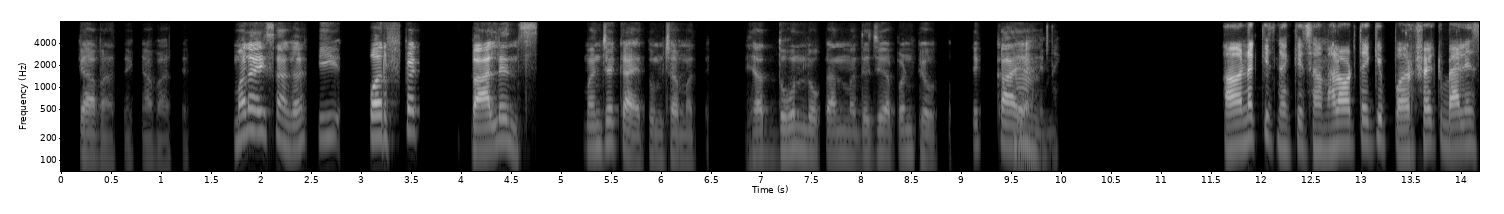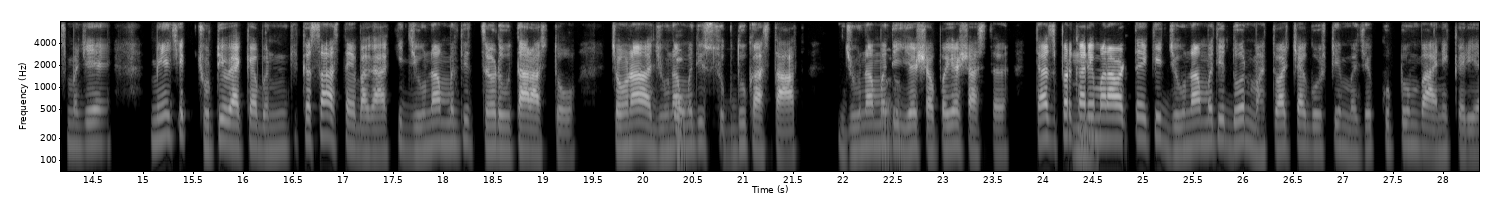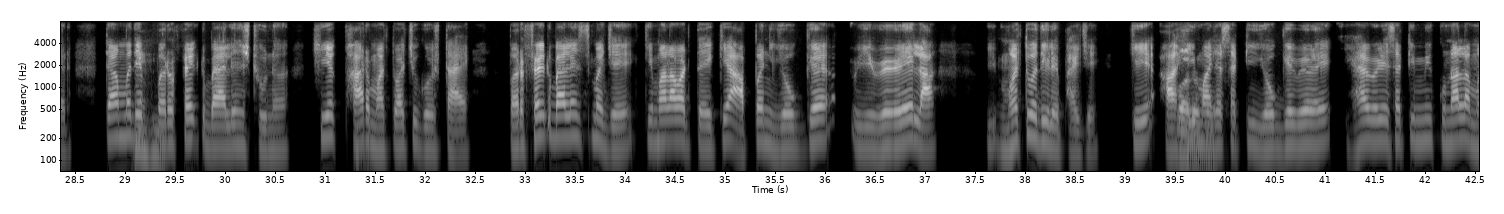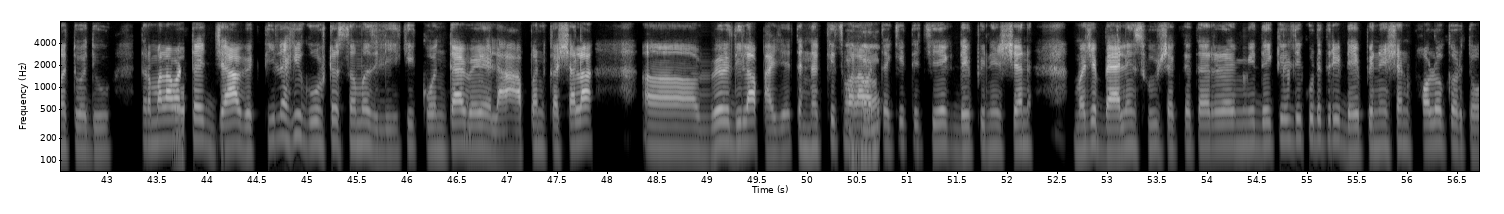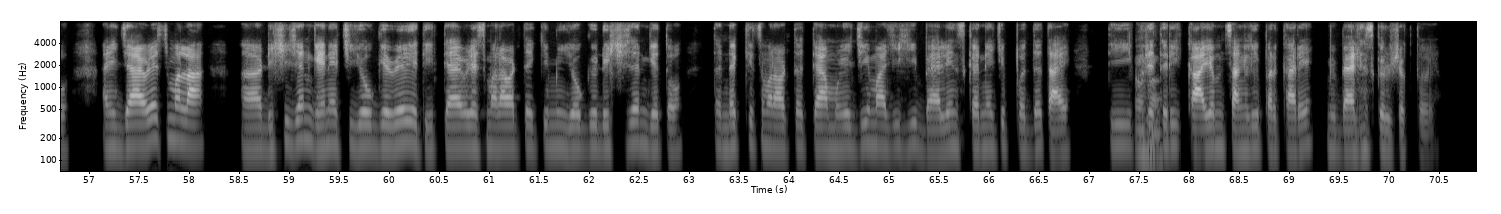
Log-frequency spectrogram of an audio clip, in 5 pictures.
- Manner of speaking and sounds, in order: in Hindi: "क्या बात है! क्या बात है!"; other background noise; tapping
- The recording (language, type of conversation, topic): Marathi, podcast, कुटुंब आणि करिअरमध्ये प्राधान्य कसे ठरवता?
